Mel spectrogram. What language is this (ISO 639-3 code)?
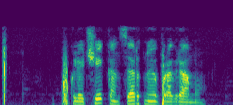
rus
